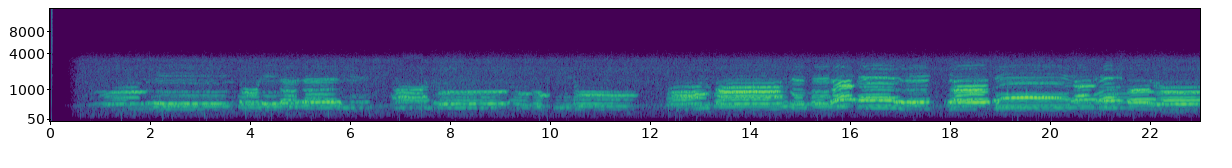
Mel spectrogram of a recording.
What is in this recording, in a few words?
Gramophone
